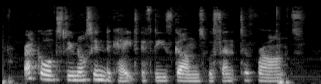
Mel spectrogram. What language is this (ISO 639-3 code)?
eng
